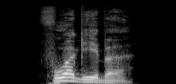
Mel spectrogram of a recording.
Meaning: inflection of vorgeben: 1. first-person singular dependent present 2. first/third-person singular dependent subjunctive I
- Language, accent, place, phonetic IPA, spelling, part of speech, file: German, Germany, Berlin, [ˈfoːɐ̯ˌɡeːbə], vorgebe, verb, De-vorgebe.ogg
